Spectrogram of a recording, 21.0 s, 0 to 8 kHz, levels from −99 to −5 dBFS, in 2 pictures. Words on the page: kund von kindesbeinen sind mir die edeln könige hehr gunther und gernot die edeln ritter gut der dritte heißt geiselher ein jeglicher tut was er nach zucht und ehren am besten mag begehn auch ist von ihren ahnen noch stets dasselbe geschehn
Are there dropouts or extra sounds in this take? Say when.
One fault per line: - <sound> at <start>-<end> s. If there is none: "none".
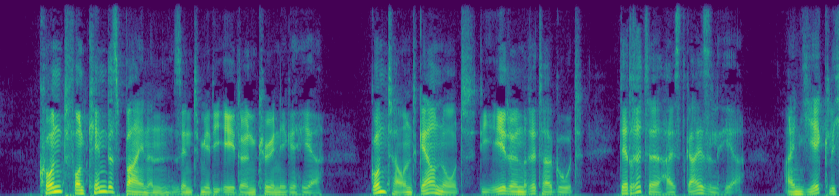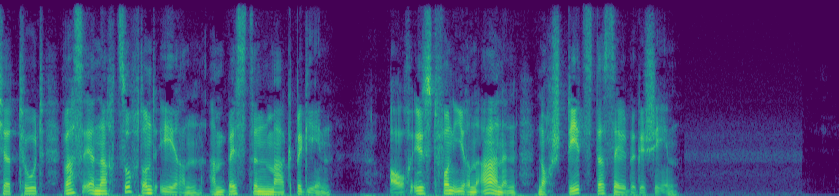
none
